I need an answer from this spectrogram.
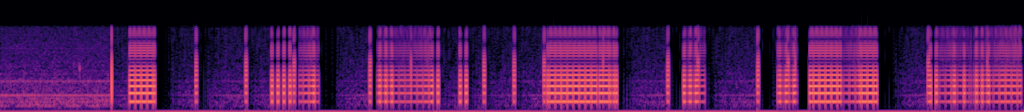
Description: A buzzing noise is going off intermittently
